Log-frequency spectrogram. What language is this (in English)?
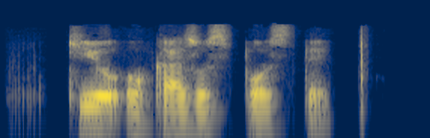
Esperanto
